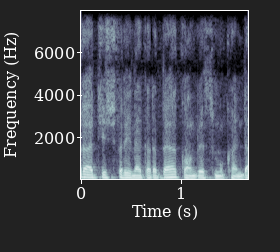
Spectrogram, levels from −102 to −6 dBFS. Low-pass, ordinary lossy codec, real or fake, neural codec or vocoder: none; none; fake; codec, 16 kHz, 8 kbps, FunCodec, trained on Chinese and English, 25 frames a second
